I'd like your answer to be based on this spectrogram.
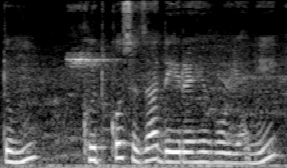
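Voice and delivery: ordinary talk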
